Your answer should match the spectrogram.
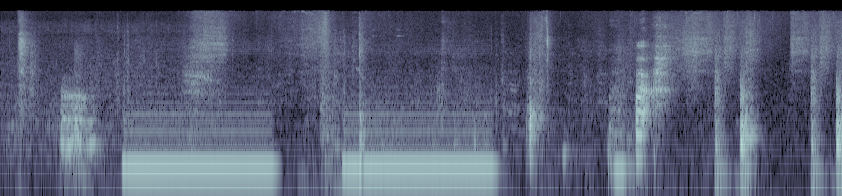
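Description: A smartphone vibrating on a wooden table with an incoming call: two long, steady buzzes of about a second and a half each, a short gap between them.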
